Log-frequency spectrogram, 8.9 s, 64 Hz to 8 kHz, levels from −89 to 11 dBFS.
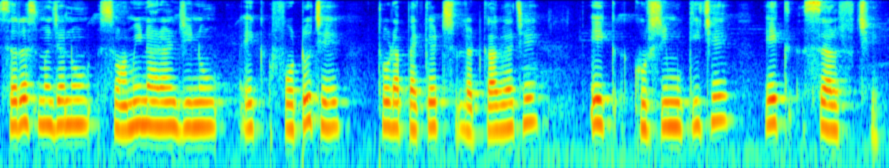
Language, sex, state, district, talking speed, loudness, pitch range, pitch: Gujarati, female, Gujarat, Valsad, 115 wpm, -16 LUFS, 205-225 Hz, 215 Hz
